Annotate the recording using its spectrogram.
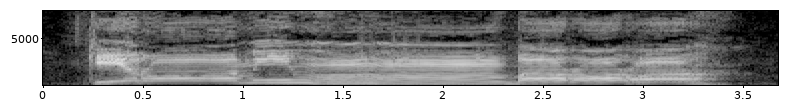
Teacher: کاف کو باریک پڑھیں گے، را کو موٹا پڑھیں گے اور لمبا بھی کریں گے، الف مدہ ہے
